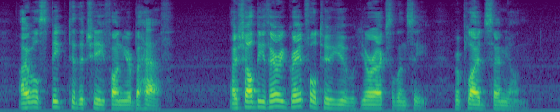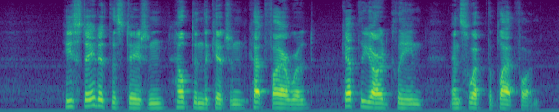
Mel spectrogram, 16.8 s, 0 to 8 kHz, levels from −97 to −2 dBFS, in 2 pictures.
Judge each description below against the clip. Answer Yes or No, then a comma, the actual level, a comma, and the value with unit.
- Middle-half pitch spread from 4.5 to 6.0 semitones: Yes, average, 4.9 semitones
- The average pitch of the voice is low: Yes, low, 125 Hz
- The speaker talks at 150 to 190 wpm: No, average, 140 wpm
